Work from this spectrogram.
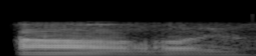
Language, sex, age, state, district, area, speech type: Manipuri, male, 45-60, Manipur, Bishnupur, rural, conversation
